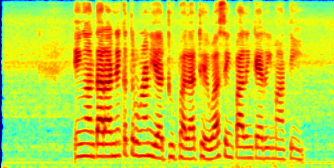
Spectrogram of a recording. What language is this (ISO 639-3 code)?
jav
